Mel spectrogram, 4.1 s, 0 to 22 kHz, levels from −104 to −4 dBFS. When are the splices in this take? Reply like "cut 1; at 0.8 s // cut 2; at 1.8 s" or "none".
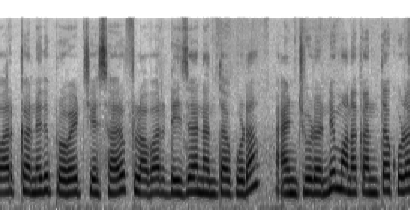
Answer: cut 1; at 2.7 s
